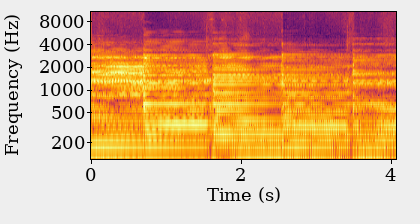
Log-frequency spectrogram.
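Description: Piano played in hymn style, with left-hand octaves under full chords in the right hand. A new chord is struck about once a second and held.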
